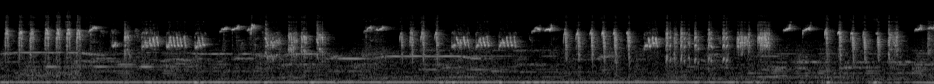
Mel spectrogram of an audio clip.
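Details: Sustained song of a black-browed reed warbler, a fast, continuous stream of scratchy chattering phrases mixed with sharp rising chirps, delivered almost without a break, with a constant low electrical hum underneath.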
